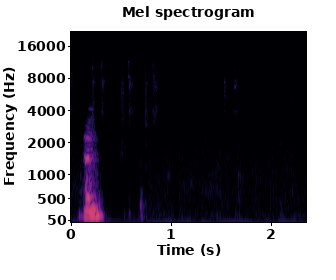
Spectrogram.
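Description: A man says one short word, then a pause of near silence broken by a few faint, soft clicks.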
